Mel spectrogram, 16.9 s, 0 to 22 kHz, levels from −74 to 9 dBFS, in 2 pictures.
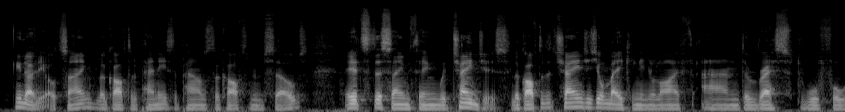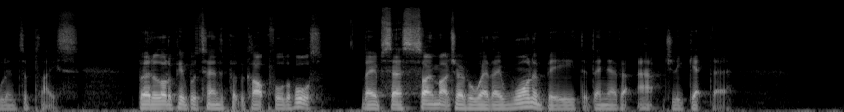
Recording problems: uneven, jittery; strongly; from 2 to 16 s

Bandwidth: 17 kHz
